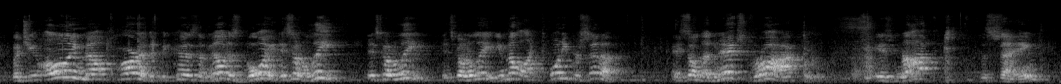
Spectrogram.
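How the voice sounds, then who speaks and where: A man giving a lively, playful university geology lecture to students in a lecture room. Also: sits high, a little hiss or hum. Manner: animated, playful, talks to students. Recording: echoey room from far off.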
